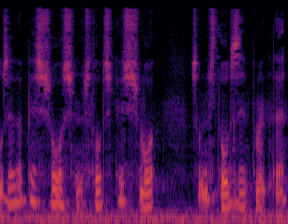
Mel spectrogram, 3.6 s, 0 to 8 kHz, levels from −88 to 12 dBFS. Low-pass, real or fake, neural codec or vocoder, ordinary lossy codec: 7.2 kHz; fake; autoencoder, 22.05 kHz, a latent of 192 numbers a frame, VITS, trained on many speakers; MP3, 32 kbps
